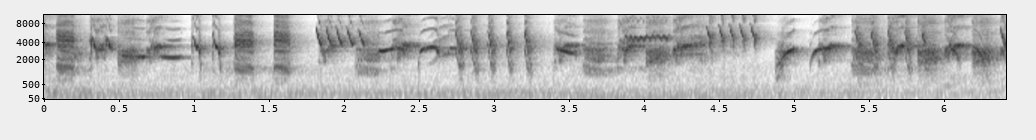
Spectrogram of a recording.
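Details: Male black-winged starling, a tame bird in full song: a loud, varied run of harsh chattering notes mixed with sharp whistles and stacked squawky phrases, packed nearly without pause.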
